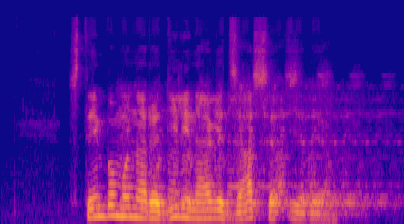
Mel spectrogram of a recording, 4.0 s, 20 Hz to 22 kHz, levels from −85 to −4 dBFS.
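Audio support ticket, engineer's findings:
Feedback echo between two devices from 1.18 s to end. Speech returns roughly every 0.3 s, thinner each pass, peaking about 11 dB below direct. Second device's output re-captured; its canceller misses foreign playback.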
